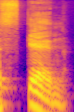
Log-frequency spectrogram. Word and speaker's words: scan: स्कैन। यहाँ पे सी silent नहीं होगा।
